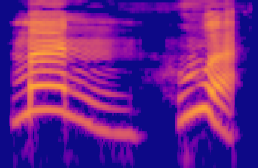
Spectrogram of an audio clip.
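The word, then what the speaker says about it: مَنْ هُوَ: Doni bertanya kepada Dino Man khua nah ini bacanya manhua Man artinya siapa Hwa artinya Diana anak-anak bisa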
